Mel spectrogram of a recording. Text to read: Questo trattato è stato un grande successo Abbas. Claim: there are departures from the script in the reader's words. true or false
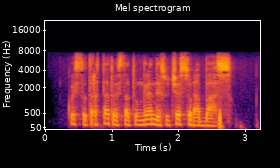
false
